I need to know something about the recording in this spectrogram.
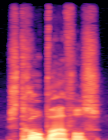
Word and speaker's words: stroopwafels: Okay, so the Dutch pronunciation is stroopwafels, but they have the r, and it's stroopwafels.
